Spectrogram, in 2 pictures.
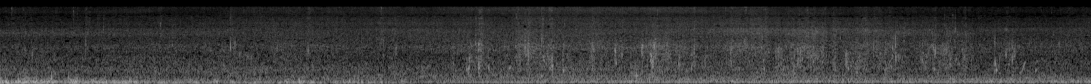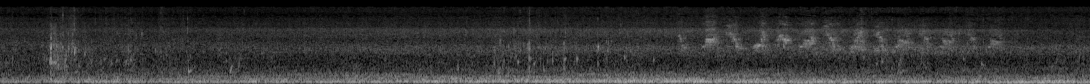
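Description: Birds chirping over a steady low rumble. The chirps come scattered through the middle and in a quicker run near the end.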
